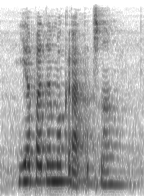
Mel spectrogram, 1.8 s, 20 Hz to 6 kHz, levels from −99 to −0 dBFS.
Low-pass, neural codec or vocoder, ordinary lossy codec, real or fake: 5.4 kHz; codec, 16 kHz, 16 kbps, FreqCodec, larger model; none; fake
